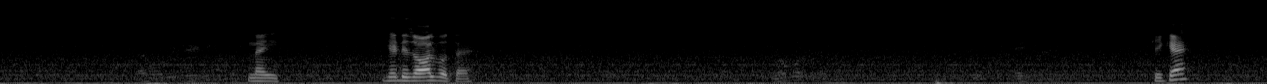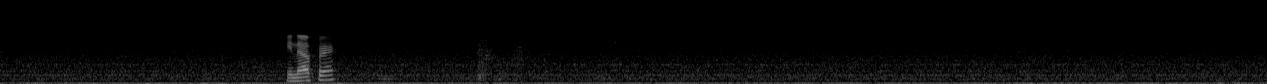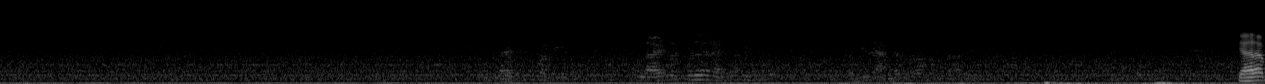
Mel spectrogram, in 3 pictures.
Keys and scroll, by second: 9.4 ctrl+BackSpace, 19.5 ctrl+s, 24.9 F4.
